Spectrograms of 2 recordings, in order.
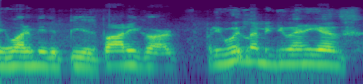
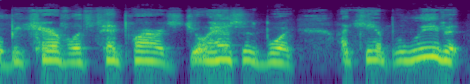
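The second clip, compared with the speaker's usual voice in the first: alarmed disbelief; 5 semitones higher than usual. Retold or imitated. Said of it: "They go".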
